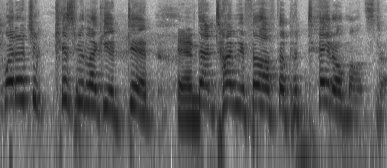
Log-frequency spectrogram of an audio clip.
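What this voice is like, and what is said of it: Natalie Portman impersonation. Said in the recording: “your Natalie Portman impersonation”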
